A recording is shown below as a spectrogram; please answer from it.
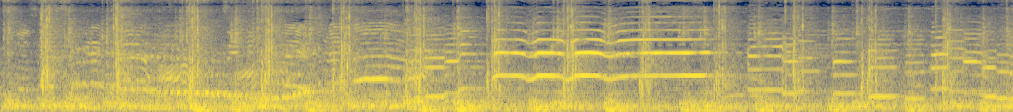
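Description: A theme park audience at the grand opening of Universal Epic Universe claps rhythmically in a noisy, cheering crowd, with whoops and shouts rising over steady hand claps throughout.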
